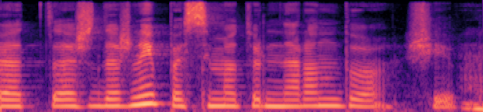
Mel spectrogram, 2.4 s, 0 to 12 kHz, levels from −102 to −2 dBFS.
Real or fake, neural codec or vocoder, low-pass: real; none; 10.8 kHz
